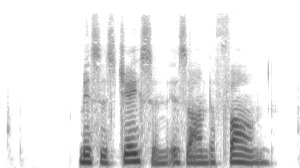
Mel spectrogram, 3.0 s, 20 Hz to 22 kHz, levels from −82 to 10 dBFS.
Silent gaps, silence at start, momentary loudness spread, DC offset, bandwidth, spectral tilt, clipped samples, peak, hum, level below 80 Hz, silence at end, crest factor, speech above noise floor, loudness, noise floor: none; 0.8 s; 7 LU; under 0.1%; 15 kHz; -6.5 dB/octave; under 0.1%; -6 dBFS; none; -60 dBFS; 0.3 s; 18 dB; 58 dB; -23 LUFS; -80 dBFS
